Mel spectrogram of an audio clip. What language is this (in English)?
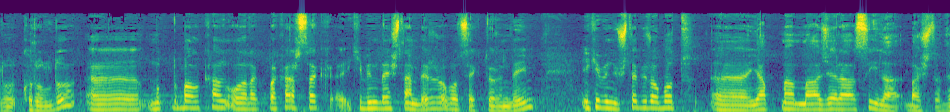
Turkish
